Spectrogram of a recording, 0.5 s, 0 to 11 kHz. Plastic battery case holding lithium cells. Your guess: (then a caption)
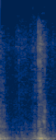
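Hollow. Two hollow knocks on the plastic case of an opened SANFOU 12.8 V 100 Ah LiFePO4 battery, which holds two prismatic LiFePO4 cells and a BMS. Each knock is a short, low thud near 180 Hz that dies away quickly. The case sounds hollow even though its whole lower part is filled with cells, which is normal.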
